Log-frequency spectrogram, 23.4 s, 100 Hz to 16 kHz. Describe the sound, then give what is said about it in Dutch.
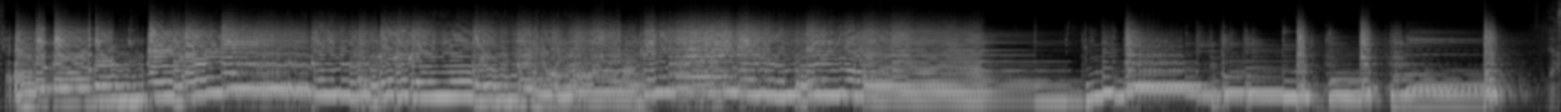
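A loud electric guitar through a battery-powered Isle of Tone Haze 69, a silicon Fuzz Face/Tonebender-style fuzz pedal, plays thick, buzzing riffs and chords, with a sustained held note partway through before the playing picks back up. “Eh, silicon Fuzz Face Toonbender hmm. staal eh, pedaal.”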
